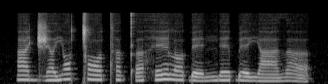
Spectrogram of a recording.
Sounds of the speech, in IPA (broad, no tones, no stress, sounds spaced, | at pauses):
a d͡ʒ ɐ j ɔ ǀ ɔ tʰ ɐ kʼ ɐ h e l ɔ ɗ e ŋ e ɓ e j a ð ɐ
